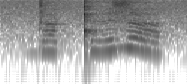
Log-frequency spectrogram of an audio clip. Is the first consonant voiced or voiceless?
voiced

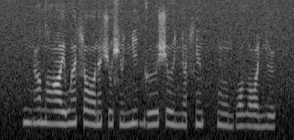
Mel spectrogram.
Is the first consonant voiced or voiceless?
voiced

